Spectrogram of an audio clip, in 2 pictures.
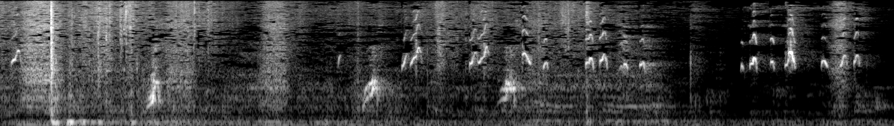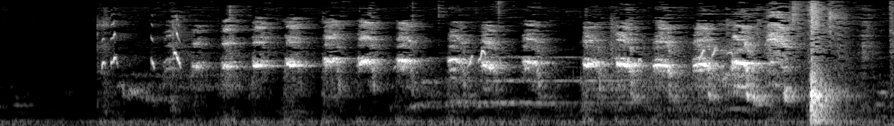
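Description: Newly hatched Muscovy ducklings give high, thin peeps in quick, uneven runs over a low background hum.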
